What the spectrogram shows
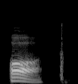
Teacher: Contohnya huruf qaf, qa. Huruf qaf ini di pangkal lidah, dia tak kena mengena dengan bibir mulut pun. Tapi bagi saya kalau kita cuba lebarkan bibir mulut kita, kan kita sebutkan huruf tebal.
